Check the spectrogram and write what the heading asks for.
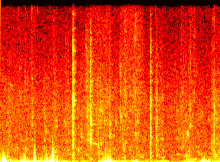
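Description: Wind buffeting the microphone on an open boat at sea, a low rumble that swells and eases, with a few faint clicks.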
